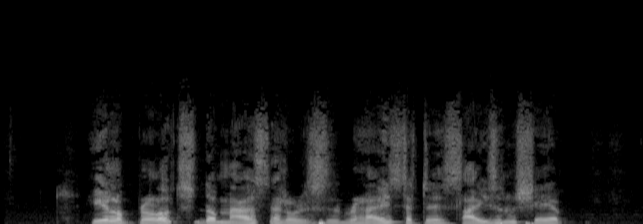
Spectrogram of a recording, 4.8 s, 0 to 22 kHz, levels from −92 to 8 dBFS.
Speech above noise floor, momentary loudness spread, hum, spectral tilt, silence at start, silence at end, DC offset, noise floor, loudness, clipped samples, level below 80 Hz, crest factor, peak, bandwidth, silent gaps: 45 dB; 7 LU; none; -5.5 dB/octave; 0.7 s; 0.65 s; under 0.1%; -75 dBFS; -32 LUFS; under 0.1%; -50 dBFS; 20 dB; -12 dBFS; 12.5 kHz; none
